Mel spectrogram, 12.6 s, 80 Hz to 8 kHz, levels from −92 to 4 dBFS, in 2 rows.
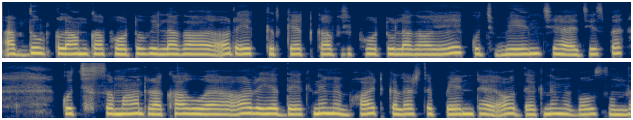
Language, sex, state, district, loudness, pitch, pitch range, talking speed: Hindi, female, Bihar, Gaya, -15 LUFS, 235 Hz, 225-240 Hz, 195 wpm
